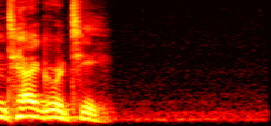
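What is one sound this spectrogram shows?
A man speaks briefly through a microphone, then falls silent.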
